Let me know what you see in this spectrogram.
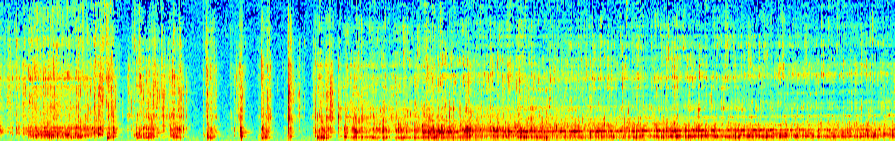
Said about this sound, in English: So now I'm just pouring out of the beaker carefully, very carefully.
